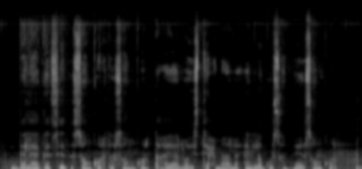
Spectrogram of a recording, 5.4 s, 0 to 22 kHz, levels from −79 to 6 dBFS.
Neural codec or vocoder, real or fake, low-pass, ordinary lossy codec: vocoder, 44.1 kHz, 128 mel bands every 256 samples, BigVGAN v2; fake; none; none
